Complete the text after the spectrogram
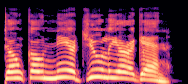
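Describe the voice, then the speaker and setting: A woman voicing a large, angry, bearded man who shouts threats at his ex-wife's boss in an audiobook. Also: lowish voice, expressive, moderate pace, no echo, clean studio sound, lightly acted. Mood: menacing. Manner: shouting, menacing. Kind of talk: audiobook character voice.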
